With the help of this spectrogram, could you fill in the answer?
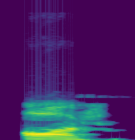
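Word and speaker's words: hour: First word है आर। ठीक है? आर आर जो है वैसे स्टार्ट तो एच से हो रहा है लेकिन जो एच है साइलेंट हो जाता है तो ओ की साउंड देता है। ओ जो है एक वोवेल साउंड है।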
